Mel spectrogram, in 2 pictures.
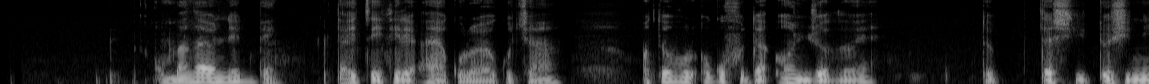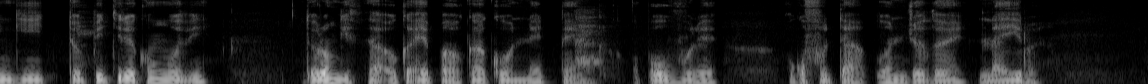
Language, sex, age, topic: Oshiwambo, male, 18-24, finance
